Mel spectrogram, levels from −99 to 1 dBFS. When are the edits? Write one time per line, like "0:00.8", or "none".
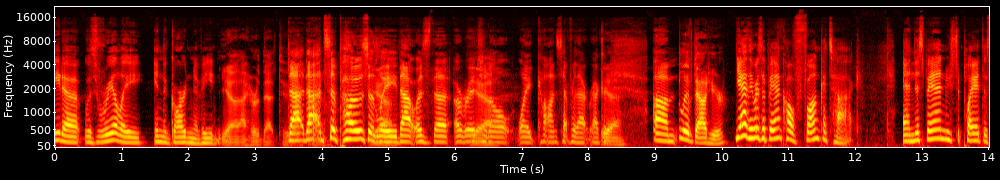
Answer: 0:09.4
